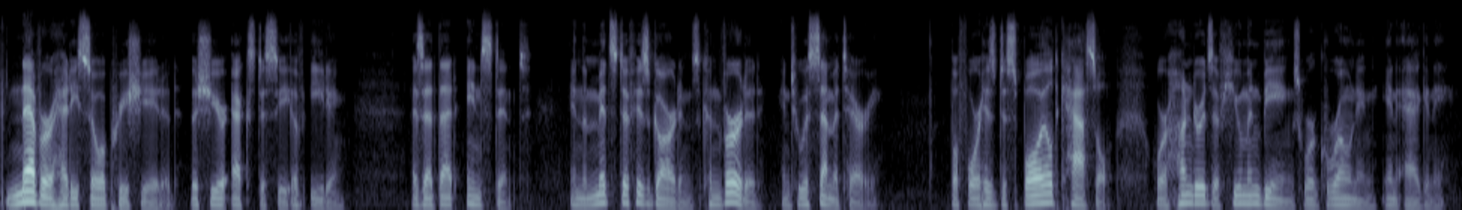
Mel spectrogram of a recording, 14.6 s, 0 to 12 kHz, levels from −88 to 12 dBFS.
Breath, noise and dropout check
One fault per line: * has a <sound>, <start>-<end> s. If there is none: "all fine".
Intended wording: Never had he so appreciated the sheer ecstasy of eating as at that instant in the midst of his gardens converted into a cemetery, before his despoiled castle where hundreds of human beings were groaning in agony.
all fine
